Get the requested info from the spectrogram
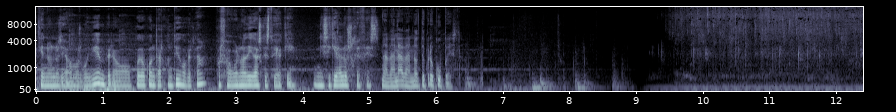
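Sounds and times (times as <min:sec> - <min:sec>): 
speech: 0:00.0 - 0:06.8
soft knocks and clunks: 0:06.4 - 0:09.0
shower water running in a steady hiss: 0:09.3 - 0:12.3.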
